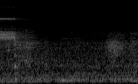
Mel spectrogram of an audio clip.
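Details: Short high electronic alert beep from a Hamilton C-3 ventilator, then steady room noise.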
